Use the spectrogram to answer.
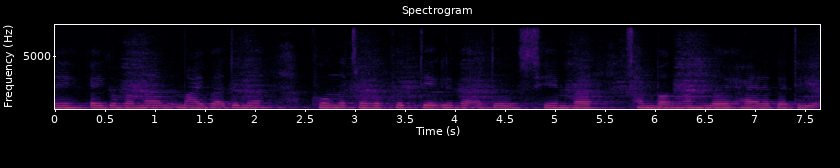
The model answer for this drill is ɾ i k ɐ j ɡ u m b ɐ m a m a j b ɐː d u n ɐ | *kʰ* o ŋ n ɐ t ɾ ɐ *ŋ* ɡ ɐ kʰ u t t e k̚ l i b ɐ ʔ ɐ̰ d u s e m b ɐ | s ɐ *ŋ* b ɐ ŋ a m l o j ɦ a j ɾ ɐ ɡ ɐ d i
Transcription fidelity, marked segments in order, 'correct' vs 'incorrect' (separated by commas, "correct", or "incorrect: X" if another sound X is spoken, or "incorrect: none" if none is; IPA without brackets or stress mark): correct, incorrect: none, incorrect: m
